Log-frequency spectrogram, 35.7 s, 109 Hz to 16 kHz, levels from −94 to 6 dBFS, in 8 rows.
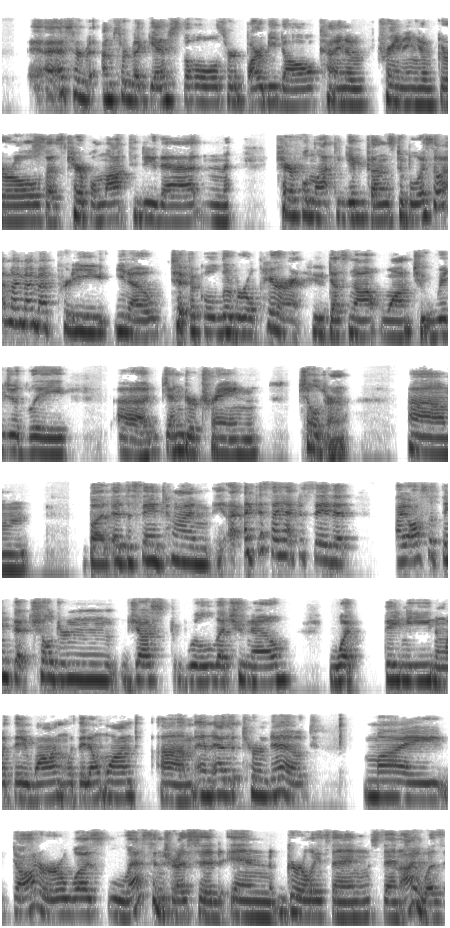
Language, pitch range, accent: English, 165-205 Hz, American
